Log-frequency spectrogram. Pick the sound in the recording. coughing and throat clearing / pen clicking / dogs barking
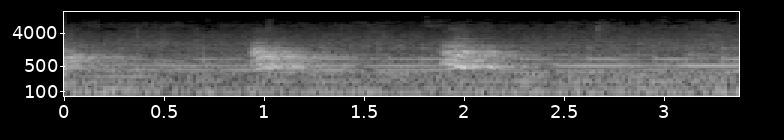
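dogs barking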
